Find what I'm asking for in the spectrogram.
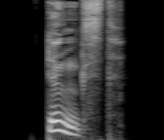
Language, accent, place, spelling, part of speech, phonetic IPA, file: German, Germany, Berlin, dünkst, verb, [dʏŋkst], De-dünkst.ogg
- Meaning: second-person singular present of dünken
